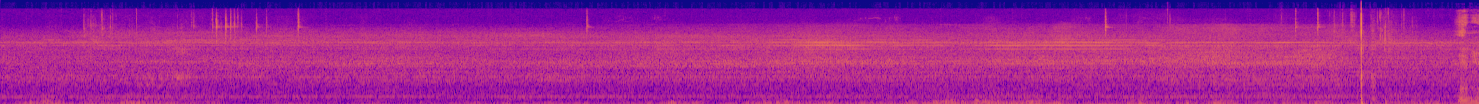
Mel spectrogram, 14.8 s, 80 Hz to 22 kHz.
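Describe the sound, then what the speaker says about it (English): An Airbus A300 jet rolling along at Dallas/Fort Worth International Airport just after landing, a steady broad engine roar holding loud and constant throughout, with no talk over it. "There's the A300 we just saw landing."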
